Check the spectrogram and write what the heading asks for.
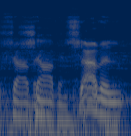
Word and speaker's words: Chauvin: Chauvin actually had a history of abusing.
